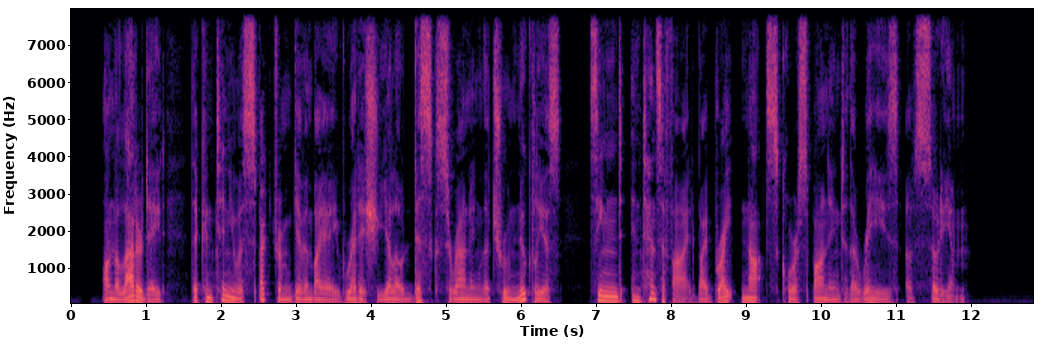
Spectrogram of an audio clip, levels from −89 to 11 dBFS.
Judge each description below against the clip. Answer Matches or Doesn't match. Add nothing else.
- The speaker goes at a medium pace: Doesn't match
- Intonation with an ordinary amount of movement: Matches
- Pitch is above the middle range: Doesn't match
